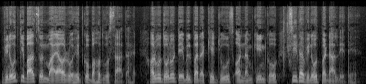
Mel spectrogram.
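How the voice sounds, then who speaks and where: Casting: male storyteller for scripted moral tales, fairly low pitch, close dry sound. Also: lively intonation, normal speed, hardly any pauses, darkish tone, no room sound. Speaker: narrator.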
